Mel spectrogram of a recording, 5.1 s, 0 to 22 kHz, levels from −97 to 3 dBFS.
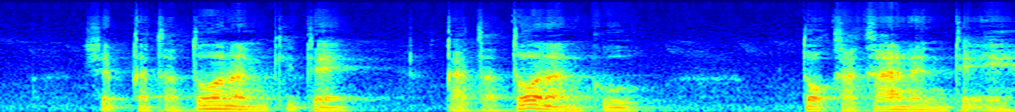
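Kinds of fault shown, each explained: Opus compression: likely an Opus encoder in music mode near 24 kbps filling starved bands with noise, leaving the speech plainly grainy and rough throughout.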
